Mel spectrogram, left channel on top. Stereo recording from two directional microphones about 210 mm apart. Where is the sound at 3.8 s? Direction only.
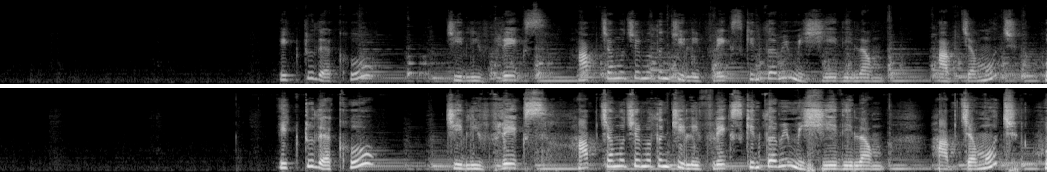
Centre (ahead or behind).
